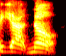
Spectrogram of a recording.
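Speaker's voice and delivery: ordinary delivery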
